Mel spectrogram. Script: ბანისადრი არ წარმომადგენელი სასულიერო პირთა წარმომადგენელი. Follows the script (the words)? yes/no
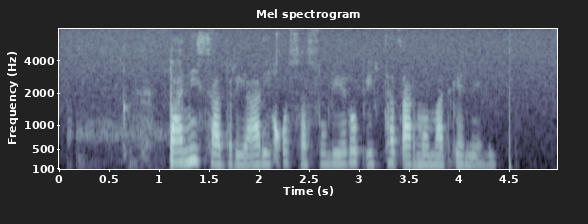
no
